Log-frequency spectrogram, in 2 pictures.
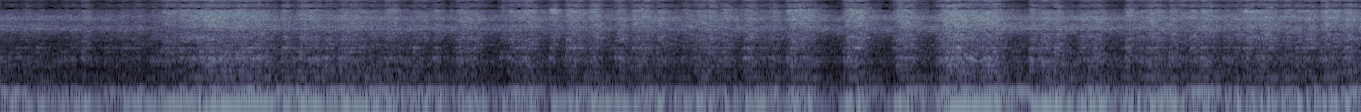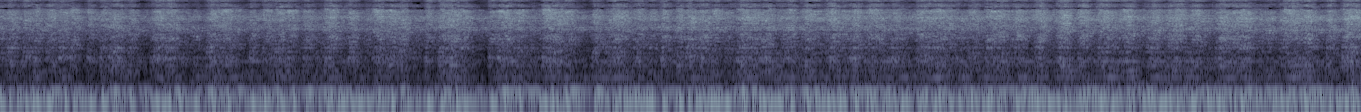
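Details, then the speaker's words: Car reassembled after bellhousing fluid leak (suspected off-centre rear cover) with open exhaust and no tune, needing some throttle to start: deep, loud rumble at steady idle with small throttle blips; runs fine now. "What it was needed gas. Has no tune, so we had to give it a little bit of gas pedal to get it going. And once you got it going, it would go."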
